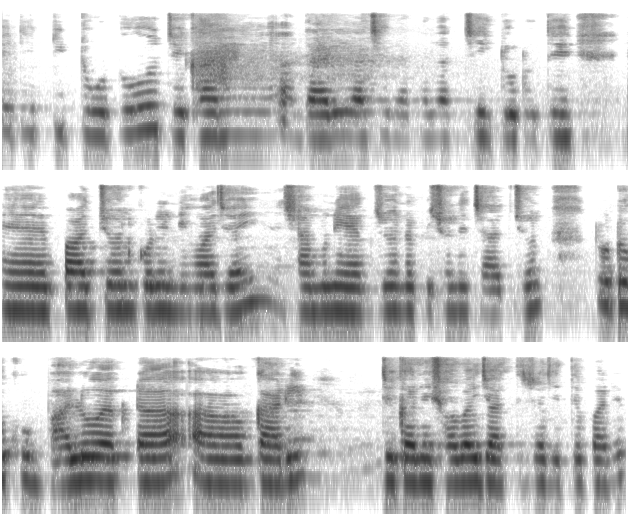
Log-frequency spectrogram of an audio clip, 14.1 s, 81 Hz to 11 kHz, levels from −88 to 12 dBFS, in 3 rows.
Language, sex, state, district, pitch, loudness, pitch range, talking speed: Bengali, female, West Bengal, North 24 Parganas, 210 Hz, -19 LUFS, 205-220 Hz, 130 wpm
